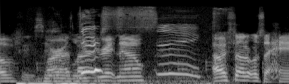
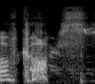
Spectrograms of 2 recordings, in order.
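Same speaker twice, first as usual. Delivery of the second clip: put-on villain voice; 3 semitones higher than usual. Repeating the line after being asked about it: M. Bison voice. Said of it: "Did you just do M. Bison?".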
